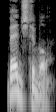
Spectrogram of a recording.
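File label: "vegetable", American English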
